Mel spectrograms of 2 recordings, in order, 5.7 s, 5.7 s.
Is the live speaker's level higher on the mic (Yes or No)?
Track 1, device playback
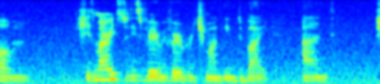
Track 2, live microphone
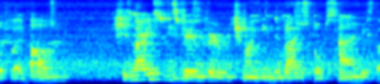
No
